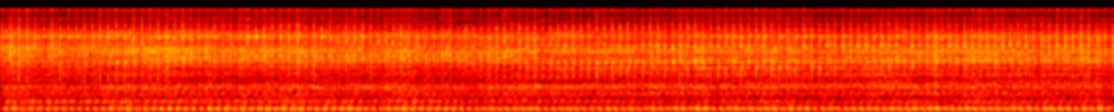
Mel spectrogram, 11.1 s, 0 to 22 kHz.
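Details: Soul GT 115 scooter at idle: a fast uneven klotok-klotok clatter over the idle from the CVT rather than the engine. Usually caused by looseness or wear in certain CVT parts; cause suspected, to be checked.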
